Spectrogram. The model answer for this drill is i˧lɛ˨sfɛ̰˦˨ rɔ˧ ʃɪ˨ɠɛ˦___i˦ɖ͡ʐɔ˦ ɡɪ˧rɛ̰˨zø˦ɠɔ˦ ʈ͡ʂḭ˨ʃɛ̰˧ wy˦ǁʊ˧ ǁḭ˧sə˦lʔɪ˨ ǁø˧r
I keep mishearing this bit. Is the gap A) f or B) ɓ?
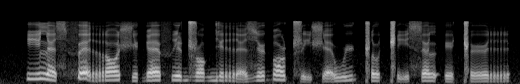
A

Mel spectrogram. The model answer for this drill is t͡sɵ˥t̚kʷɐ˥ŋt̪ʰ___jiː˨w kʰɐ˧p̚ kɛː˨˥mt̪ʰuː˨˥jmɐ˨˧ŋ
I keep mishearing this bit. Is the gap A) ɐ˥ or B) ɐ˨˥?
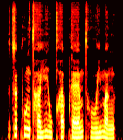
B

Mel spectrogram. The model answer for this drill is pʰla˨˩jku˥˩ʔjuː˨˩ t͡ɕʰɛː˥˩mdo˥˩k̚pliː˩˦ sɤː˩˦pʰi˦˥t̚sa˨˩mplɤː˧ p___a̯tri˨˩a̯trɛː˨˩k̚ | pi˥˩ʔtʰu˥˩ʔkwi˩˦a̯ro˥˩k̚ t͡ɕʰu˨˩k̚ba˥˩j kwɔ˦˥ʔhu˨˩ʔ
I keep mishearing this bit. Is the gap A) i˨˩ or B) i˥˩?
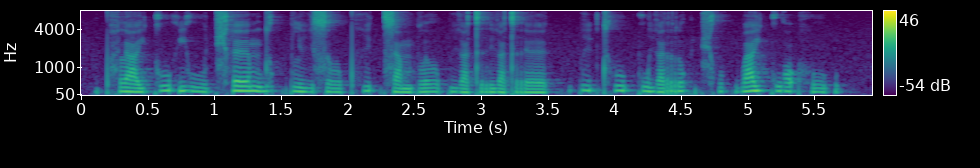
A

